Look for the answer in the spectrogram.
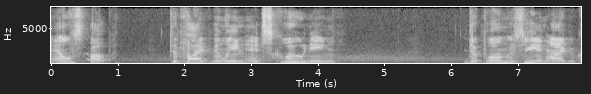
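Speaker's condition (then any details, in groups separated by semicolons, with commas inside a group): Cerebral palsy; only one hand usable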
